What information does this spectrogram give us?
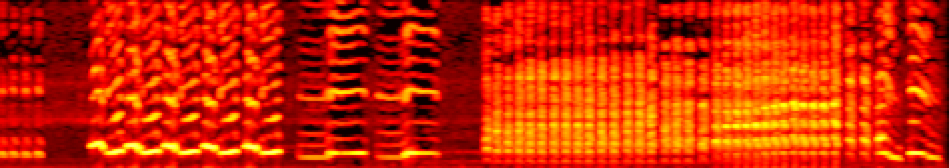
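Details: Masked laughingthrush song used as a training track for teaching caged birds to sing: loud whistled rising-falling notes in quick series, a few flat whistles, then long rapid rattling trills.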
